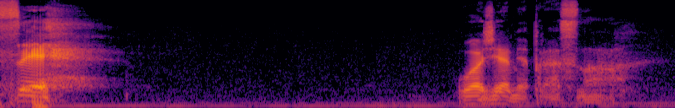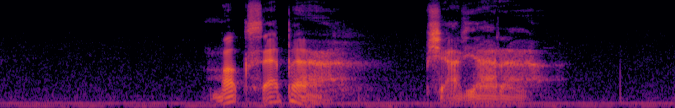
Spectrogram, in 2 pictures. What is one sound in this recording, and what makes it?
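A man speaks calmly and warmly, close by, in short phrases.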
